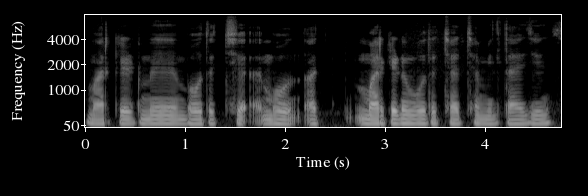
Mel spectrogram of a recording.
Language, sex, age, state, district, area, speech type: Hindi, male, 18-30, Uttar Pradesh, Varanasi, rural, spontaneous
